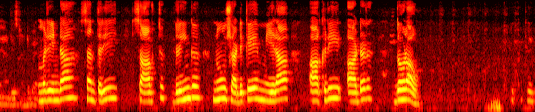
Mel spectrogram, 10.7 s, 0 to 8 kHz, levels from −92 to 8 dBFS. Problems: background conversations at intervals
